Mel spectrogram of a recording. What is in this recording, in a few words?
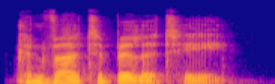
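"convertibility", British English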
